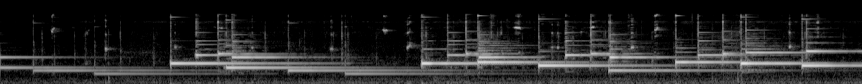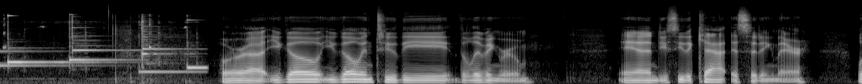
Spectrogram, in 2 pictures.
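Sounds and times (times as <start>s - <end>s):
music box melody: 0.0s - 10.8s
speech: 11.3s - 14.0s, 14.8s - 17.2s.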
